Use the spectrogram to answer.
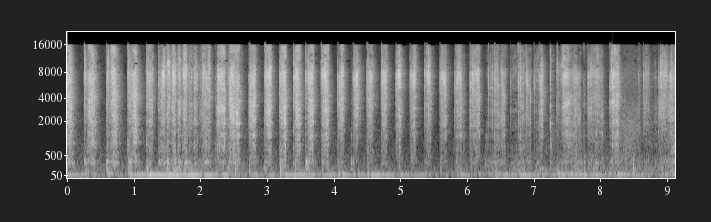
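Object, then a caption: Salt block candle holder. Long pale-blue nails scratch fast along the sides of a lit pink Himalayan salt block double candle holder made of solid salt. The result is a rapid, slightly uneven run of dozens of short, dry, bright rasping strokes, mostly high hiss with almost no low end.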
